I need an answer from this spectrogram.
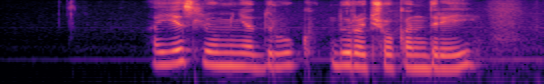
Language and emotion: Russian, neutral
